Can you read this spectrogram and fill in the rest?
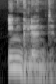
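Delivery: "England" starting with an "in" sound, falling at the end; teacher's model of "England", the E said as I; E prononcé comme I. Shown as a demonstration. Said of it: "ça se prononce comme si c'était I N". (« England » dit comme si le E était un I)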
